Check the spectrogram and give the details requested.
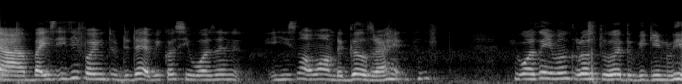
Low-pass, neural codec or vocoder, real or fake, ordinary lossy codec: none; none; real; none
